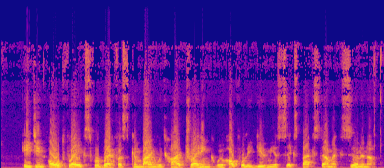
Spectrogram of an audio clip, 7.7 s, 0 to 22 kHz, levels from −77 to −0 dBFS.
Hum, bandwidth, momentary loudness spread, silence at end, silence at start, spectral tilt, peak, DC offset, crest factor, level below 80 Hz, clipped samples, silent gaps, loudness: none; 17.5 kHz; 5 LU; 0.05 s; 0.45 s; -5.5 dB/octave; 0 dBFS; under 0.1%; 8 dB; -40 dBFS; 0.3%; none; -8 LUFS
